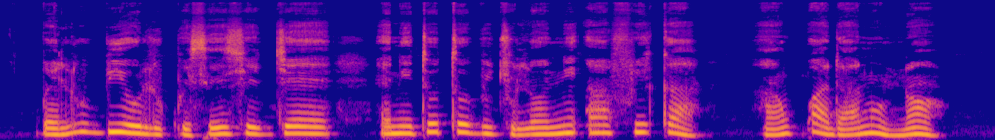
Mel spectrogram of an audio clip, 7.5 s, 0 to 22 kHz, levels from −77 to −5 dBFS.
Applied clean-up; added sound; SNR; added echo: none; none; none; none.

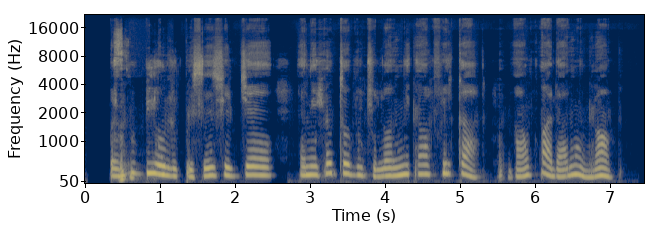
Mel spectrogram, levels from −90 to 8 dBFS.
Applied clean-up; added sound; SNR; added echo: neural mask model DeepFilterNet 3.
